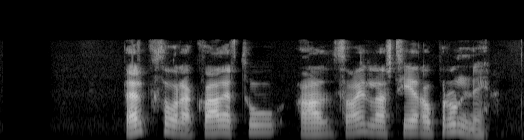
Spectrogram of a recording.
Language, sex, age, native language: Icelandic, male, 60-69, Icelandic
